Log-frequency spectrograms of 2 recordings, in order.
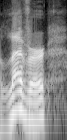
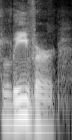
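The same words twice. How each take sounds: First: It is said in a non-British way. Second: It is said the way British speakers say it.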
